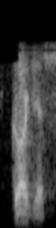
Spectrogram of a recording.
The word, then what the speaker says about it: Gorgias: Gorgias.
